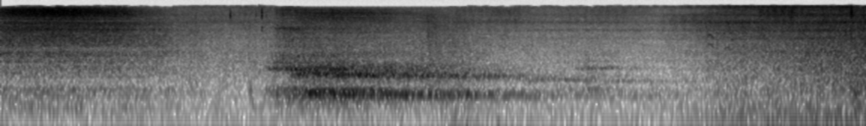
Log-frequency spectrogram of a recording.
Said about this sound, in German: Wir atmen alle tief durch.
